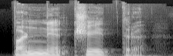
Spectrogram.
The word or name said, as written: पण्य क्षेत्र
